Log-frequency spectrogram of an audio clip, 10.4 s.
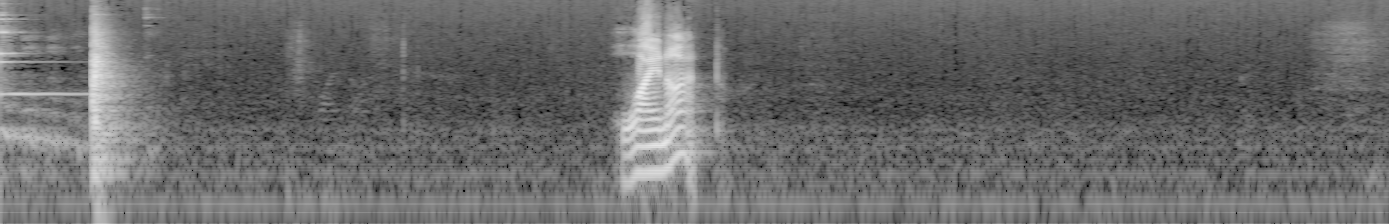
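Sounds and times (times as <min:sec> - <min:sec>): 
bell being rung: 0:00.0 - 0:00.9
speech: 0:04.7 - 0:05.3.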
